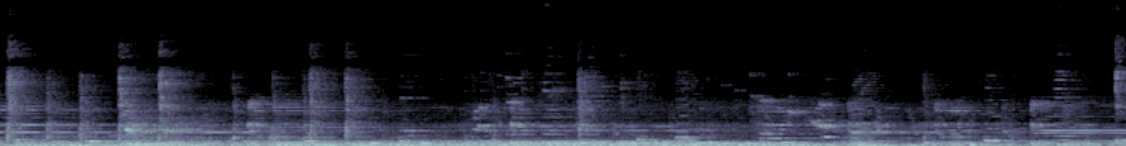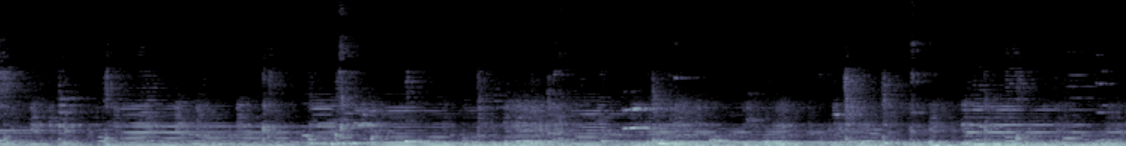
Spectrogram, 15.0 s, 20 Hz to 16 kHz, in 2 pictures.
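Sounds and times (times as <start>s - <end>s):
experimental electronic music: 0.0s - 15.0s.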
